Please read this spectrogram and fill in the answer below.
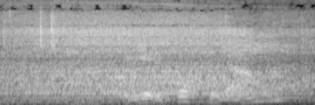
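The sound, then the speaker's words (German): A forestry harvester saws through a large tree close to the ground and lifts it with its telescopic arm, heard as a continuous mechanical whirring drone with slight swells. “sägt der Harvester den mächtigen Baum dicht über dem Boden ab. Mit seinem Teleskoparm hebt er den Baum hoch und transportiert ihn kerzengerade bis zu einer Schneise, wo er ihn fallen lässt.”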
